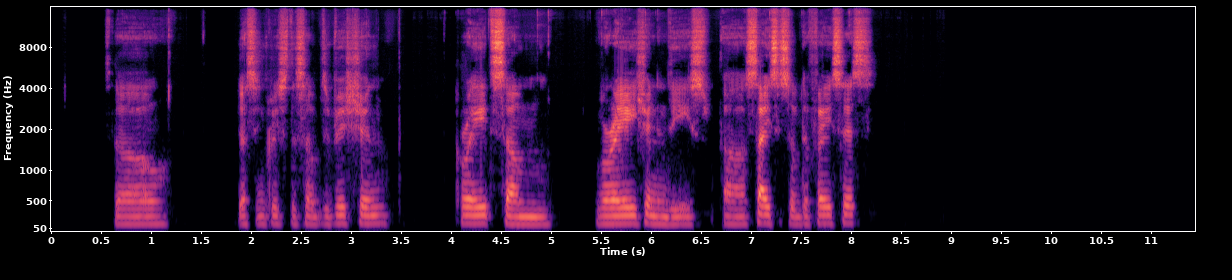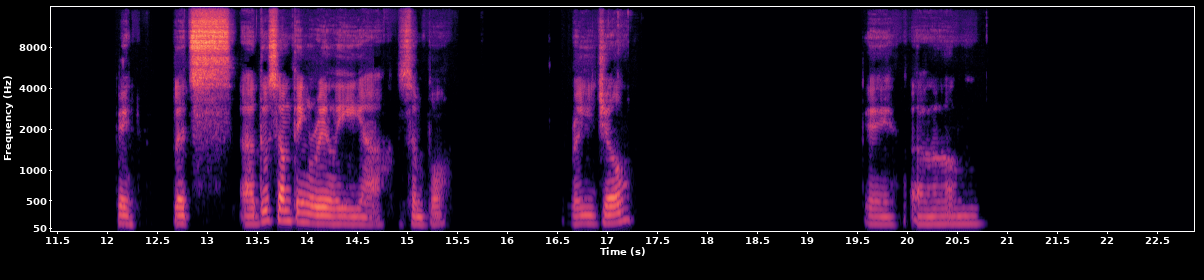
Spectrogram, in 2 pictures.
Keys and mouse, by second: 0.0 middle click, 1.1 w, 1.6 w, 2.3 Tab, 2.4 alt+middle click, 2.8 alt+middle click, 3.0 Tab, 3.6 ctrl+r, 5.0 ctrl+r, 6.3 ctrl+r, 7.7 ctrl+r, 10.3 ctrl+r, 11.4 a, 11.8 Tab, 12.0 shift+q.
